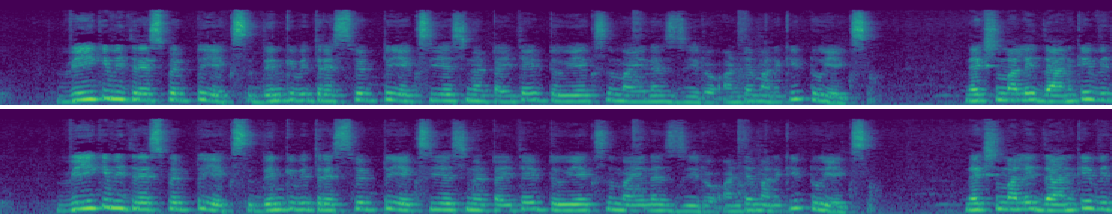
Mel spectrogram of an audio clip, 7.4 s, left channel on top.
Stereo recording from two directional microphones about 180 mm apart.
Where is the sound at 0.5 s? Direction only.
20° right (ahead or behind).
